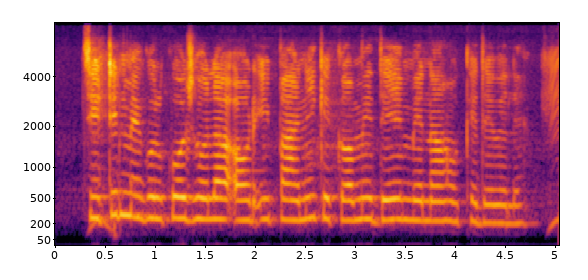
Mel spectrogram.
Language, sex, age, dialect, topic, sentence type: Bhojpuri, female, <18, Southern / Standard, agriculture, statement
